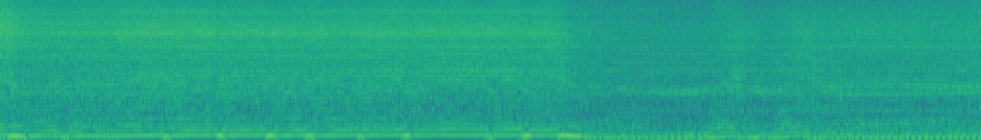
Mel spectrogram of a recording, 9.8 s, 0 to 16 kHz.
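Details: 1G DSM 4G63 (Eclipse/Talon/Laser) just restarted after a no-crank no-start, suspected bad ECU or MPI relay: uneven, wavering idle settling lower after revs drop; rough idle, owner suspects bad fuel, unconfirmed.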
